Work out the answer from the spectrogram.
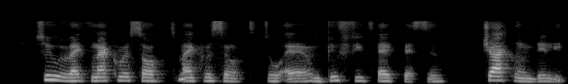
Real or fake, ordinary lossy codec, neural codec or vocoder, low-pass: fake; none; codec, 16 kHz, 0.5 kbps, FunCodec, trained on LibriTTS, 25 frames a second; none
